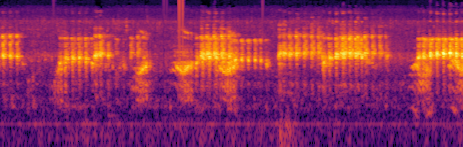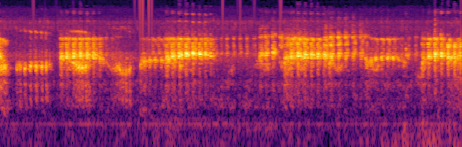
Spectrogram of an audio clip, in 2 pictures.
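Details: Frogs in a night-time chorus by a pond croak in overlapping bursts of harsh, rattling pulses, a dense chorus rising and falling.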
